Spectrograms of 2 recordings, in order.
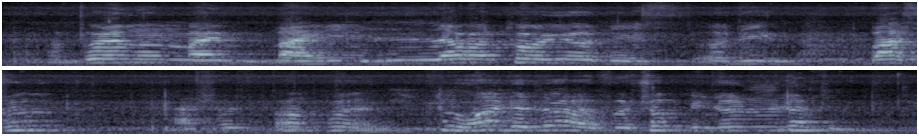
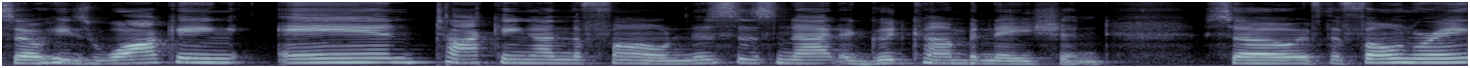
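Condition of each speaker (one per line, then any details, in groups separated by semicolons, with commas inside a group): Parkinson's
No condition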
